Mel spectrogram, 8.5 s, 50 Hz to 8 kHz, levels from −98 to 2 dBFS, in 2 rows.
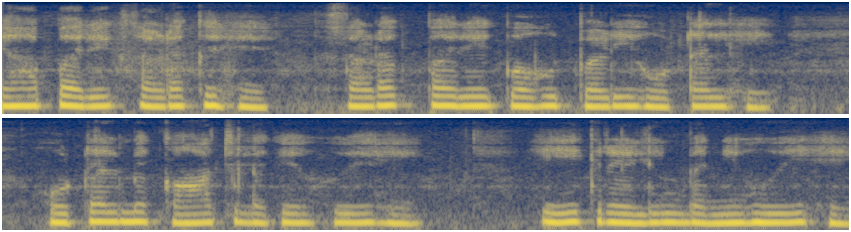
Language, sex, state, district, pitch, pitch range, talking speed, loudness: Hindi, female, Goa, North and South Goa, 195 Hz, 185-200 Hz, 165 wpm, -14 LUFS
